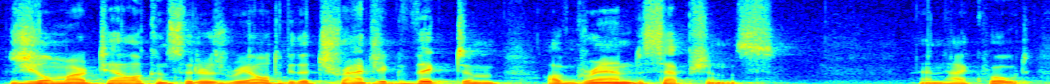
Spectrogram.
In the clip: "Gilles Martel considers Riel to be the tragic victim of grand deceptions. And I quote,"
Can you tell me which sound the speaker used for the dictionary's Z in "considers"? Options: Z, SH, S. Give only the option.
Z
